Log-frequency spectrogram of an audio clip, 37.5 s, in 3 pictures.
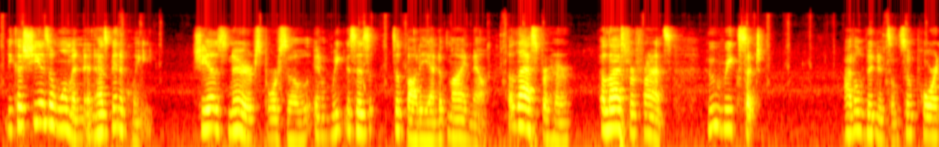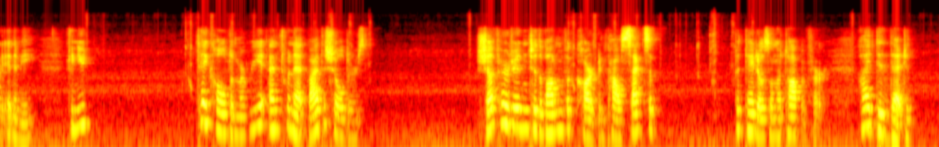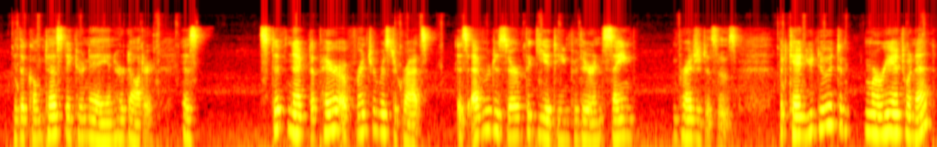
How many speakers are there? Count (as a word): one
